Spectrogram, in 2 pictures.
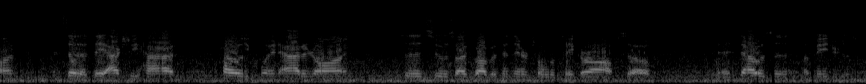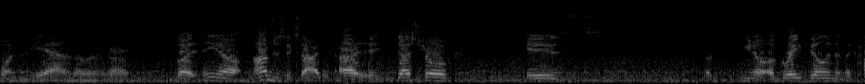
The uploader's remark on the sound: Apologies for the background noise since we recorded this in the car traveling.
